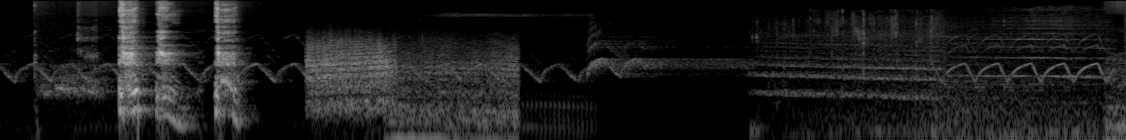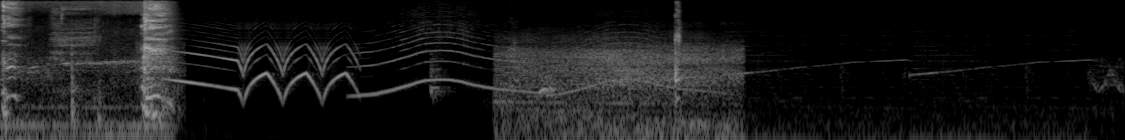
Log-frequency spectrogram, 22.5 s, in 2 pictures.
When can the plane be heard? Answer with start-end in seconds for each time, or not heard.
3.0-5.2, 16.2-18.8.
